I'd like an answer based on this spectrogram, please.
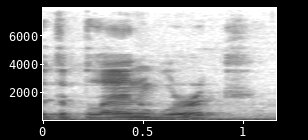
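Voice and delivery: ordinary talk, nothing marked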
